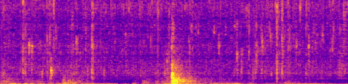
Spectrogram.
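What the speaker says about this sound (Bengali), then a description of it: "চিংড়ি মাছগুলো একটু ভেজে তারপরে হলুদ আর লবণ দিয়ে রান্না করবো" Shrimp frying in a pan before being cooked with turmeric and salt, a crackling sizzle with a sharper burst of spatter near the middle and scattered pops, close and without speech.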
